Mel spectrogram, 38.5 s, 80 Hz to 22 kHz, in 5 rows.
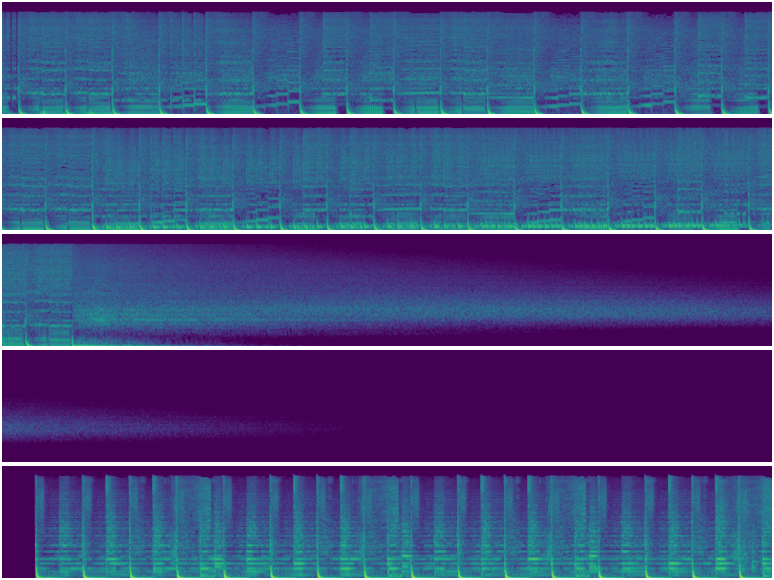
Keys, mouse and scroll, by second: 0.0-0.8 drag, 1.8-3.7 scroll down 1, 3.7 scroll up 1, 5.9-8.0 drag, 11.1 scroll down 2, 13.4 z, 14.2 click, 14.8 click, 15.6 z, 25.0 Left, 32.0 Left.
